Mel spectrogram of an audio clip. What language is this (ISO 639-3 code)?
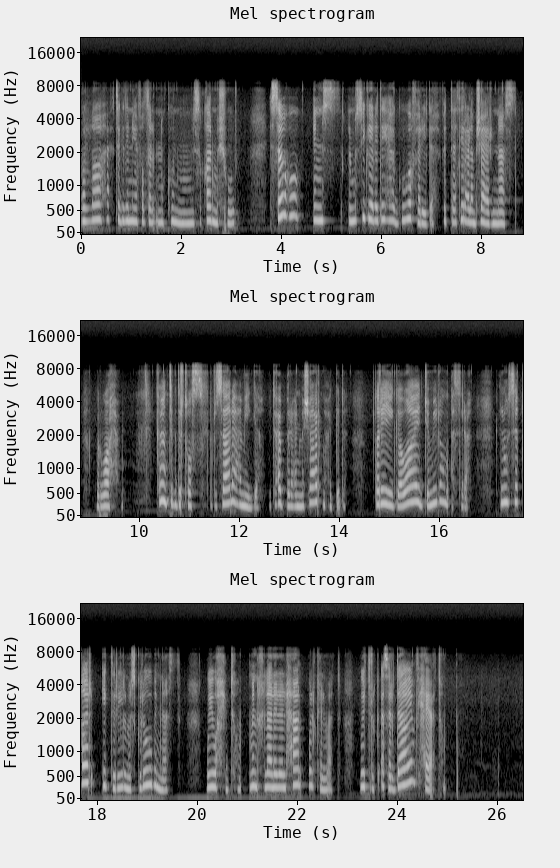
acx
